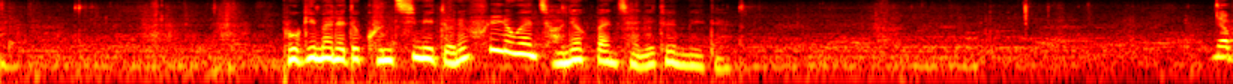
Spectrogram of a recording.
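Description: Hands squelch and mix wet vegetables in a metal bowl.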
